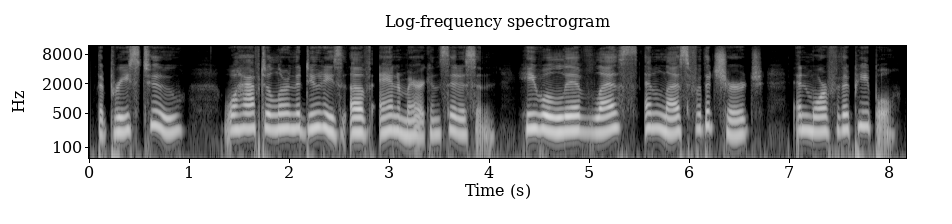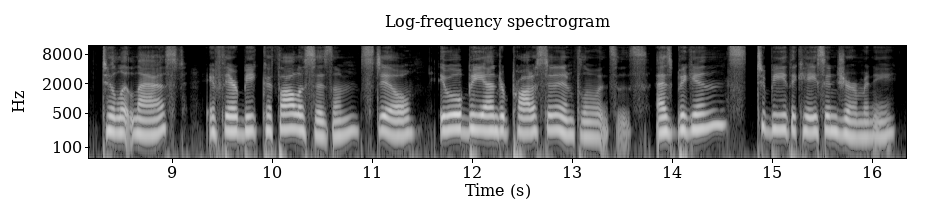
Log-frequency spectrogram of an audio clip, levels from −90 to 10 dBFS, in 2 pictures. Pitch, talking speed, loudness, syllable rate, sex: 210 Hz, 180 wpm, -17 LUFS, 4.8 syllables/s, female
